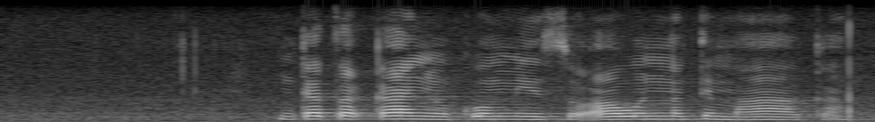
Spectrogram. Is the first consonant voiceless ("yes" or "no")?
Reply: no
